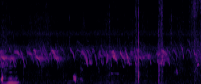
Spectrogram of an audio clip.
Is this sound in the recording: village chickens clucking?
yes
